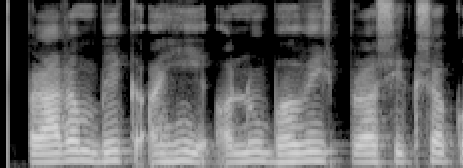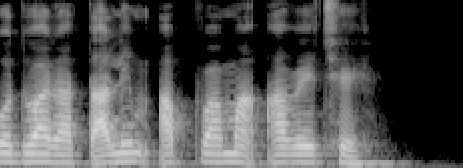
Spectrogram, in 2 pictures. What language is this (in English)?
Gujarati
